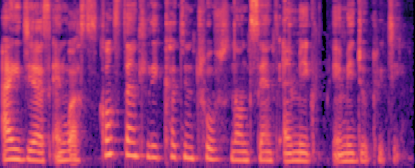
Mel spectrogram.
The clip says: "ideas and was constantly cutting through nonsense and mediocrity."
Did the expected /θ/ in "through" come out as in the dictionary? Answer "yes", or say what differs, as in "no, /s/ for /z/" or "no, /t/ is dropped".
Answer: no, /t/ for /θ/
